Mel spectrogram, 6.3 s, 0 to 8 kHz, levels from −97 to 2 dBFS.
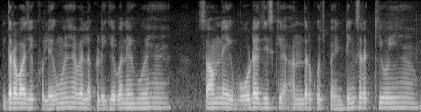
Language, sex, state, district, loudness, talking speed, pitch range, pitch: Hindi, male, Uttar Pradesh, Shamli, -21 LUFS, 200 wpm, 120-130 Hz, 125 Hz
